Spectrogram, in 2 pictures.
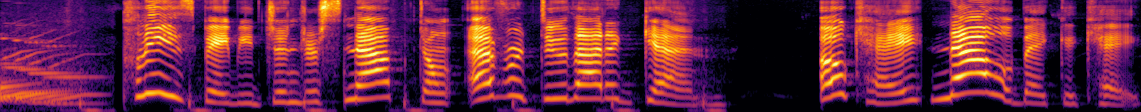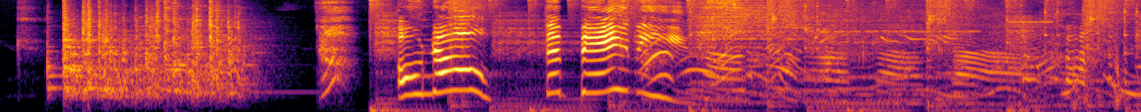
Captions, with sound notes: PLEASE, BABY GINGER SNAP, DON'T EVER DO THAT AGAIN. OKAY, NOW WE'LL BAKE A CAKE. [ Clattering ] [ Gasps ] OH, NO! - THE BABIES! - [ All Babbling ]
